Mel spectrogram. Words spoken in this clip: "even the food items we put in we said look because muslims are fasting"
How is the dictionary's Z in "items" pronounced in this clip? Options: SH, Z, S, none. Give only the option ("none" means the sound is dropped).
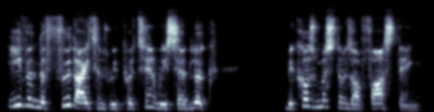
Z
